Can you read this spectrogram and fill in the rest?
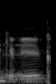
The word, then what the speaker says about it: Khabib: Yeah, Khabib.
